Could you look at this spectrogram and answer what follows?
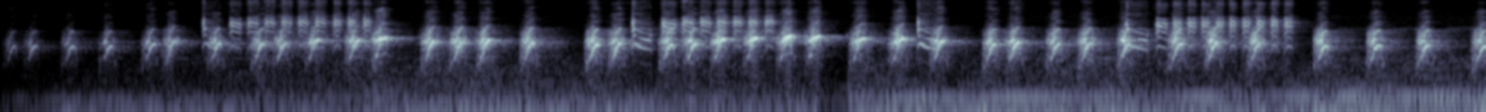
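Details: Wild yellow-vented bulbul lure sound for trapping: quick runs of short bubbly chirps in a steady mid-high register, with brief buzzy upper overtones in several bursts and a faint low hum underneath.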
